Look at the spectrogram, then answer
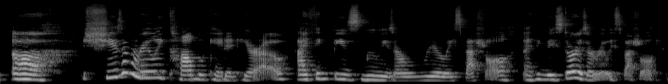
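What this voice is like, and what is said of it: Sick, flu-affected voice. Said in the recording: “I'm also like sick with the flu right now. ... If you can hear in my voice.”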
